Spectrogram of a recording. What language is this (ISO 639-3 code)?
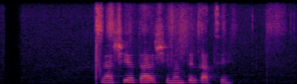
ben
